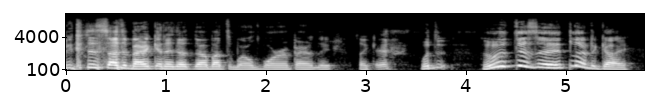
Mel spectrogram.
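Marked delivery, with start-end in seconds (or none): 3.5-5.6 clumsy put-on Indian accent, pitched up. Acting out someone in south america unaware of the war; bad indian accent. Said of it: "Why the fuck does he sound Indian?".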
